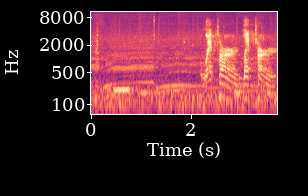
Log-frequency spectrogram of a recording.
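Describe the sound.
A car engine roars in a racing video game, holding a steady, pitched drone before people start talking over it.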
